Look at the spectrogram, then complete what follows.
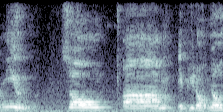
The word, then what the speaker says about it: mu: And you want to pronounce it correctly, not moo. It's not a cow. It's mu.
